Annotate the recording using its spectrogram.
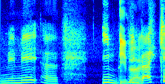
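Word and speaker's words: Mémé Ibach: Vous avez rencontré une personne qui s'appelle Mémé IBAC, c'est comme ça qu'on prononce.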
